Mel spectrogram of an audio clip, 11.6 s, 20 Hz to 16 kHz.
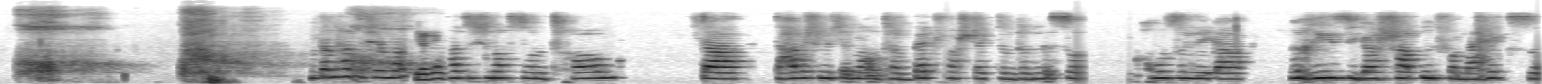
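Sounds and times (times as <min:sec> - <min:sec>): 
voice imitating heavy rasping masked respirator breathing: 0:00.0 - 0:03.4
speech: 0:02.4 - 0:11.5.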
